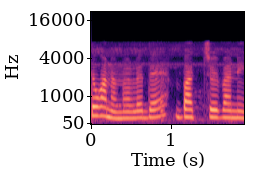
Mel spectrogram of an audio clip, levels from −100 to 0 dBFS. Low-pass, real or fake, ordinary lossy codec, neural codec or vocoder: 7.2 kHz; real; none; none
